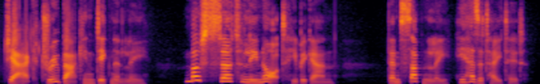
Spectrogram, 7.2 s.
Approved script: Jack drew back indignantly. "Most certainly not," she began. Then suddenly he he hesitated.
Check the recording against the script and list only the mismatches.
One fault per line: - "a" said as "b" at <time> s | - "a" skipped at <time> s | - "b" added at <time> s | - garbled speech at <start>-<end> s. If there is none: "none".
- "she" said as "he" at 3.8 s
- "he" skipped at 6.2 s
